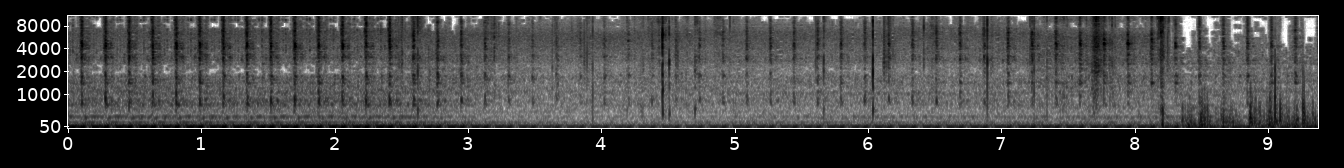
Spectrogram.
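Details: 1989 Toyota Supra Mk III 7M-GTE single turbo, parked at idle: deep exhaust pulsing about three times a second, slightly uneven lumpy beat; rough idle with cabin vibration and engine shaking on mounts, owner feels like one cylinder misfiring.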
